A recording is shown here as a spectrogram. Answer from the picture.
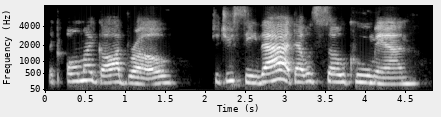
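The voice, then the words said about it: Put-on LA surfer accent. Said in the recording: “That's like my LA accent, I think. I feel like a surfy guy when I do that.”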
